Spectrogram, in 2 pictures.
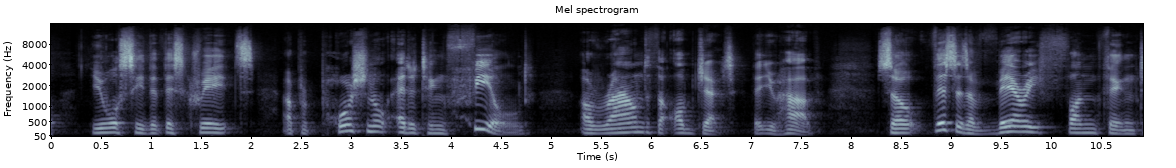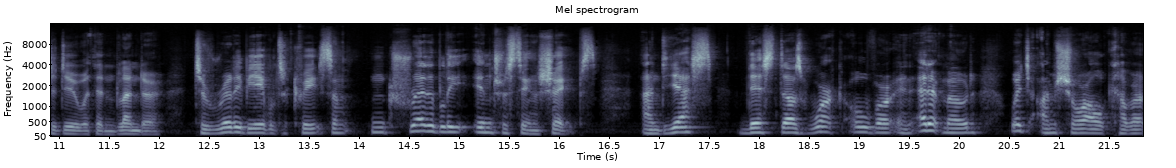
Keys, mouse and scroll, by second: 0.3-1.3 scroll up 1, 1.3-2.2 scroll up 1, 2.2-2.7 scroll up 1, 2.7 scroll up 1, 3.0-4.8 scroll down 1, 4.8-5.4 scroll down 1, 5.4-6.0 scroll down 1, 6.0-8.1 scroll up 1, 13.9-15.2 scroll up 1, 16.0 ctrl+z, 16.8 scroll up 1, 18.0 shift+middle click.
